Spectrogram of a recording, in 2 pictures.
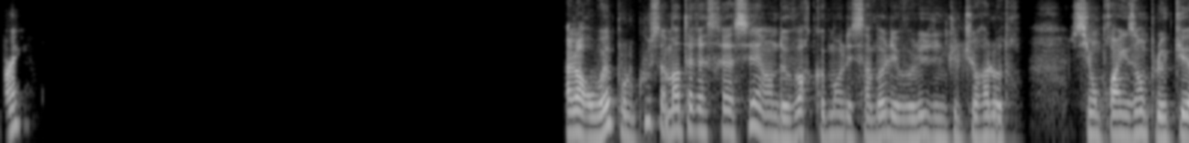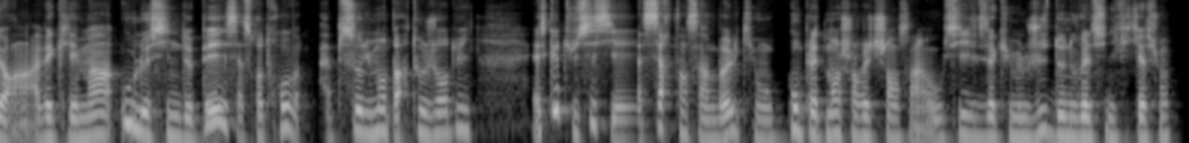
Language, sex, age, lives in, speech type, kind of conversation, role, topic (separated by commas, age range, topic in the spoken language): French, male, 20-24, France, read, expert-assistant, asker, Si on devait imaginer une nouvelle langue en s’inspirant des langues existantes, qu’est-ce qu’on garderait ou changerait ?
